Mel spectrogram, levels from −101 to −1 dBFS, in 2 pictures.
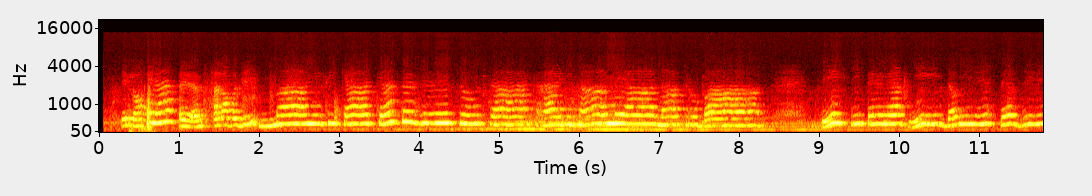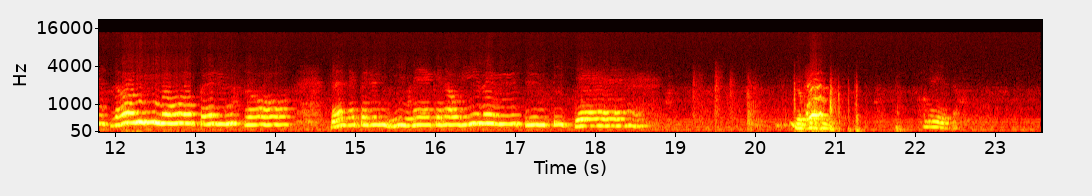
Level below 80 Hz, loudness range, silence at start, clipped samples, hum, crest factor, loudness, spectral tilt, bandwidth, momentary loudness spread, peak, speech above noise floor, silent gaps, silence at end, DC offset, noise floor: -52 dBFS; 7 LU; 0.25 s; under 0.1%; none; 16 dB; -19 LUFS; -10.5 dB/octave; 3.2 kHz; 12 LU; -4 dBFS; 30 dB; none; 1.05 s; under 0.1%; -49 dBFS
